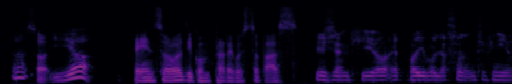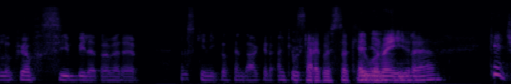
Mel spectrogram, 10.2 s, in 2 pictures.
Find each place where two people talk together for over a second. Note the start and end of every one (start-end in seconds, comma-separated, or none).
8.0-9.4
